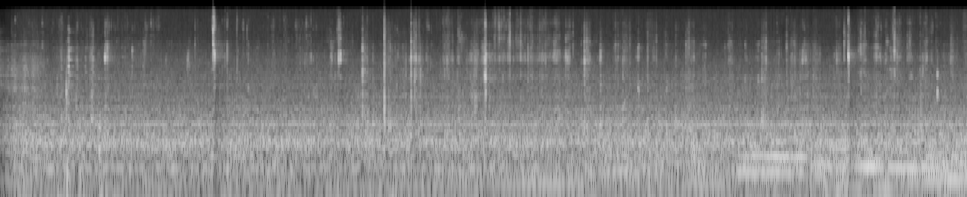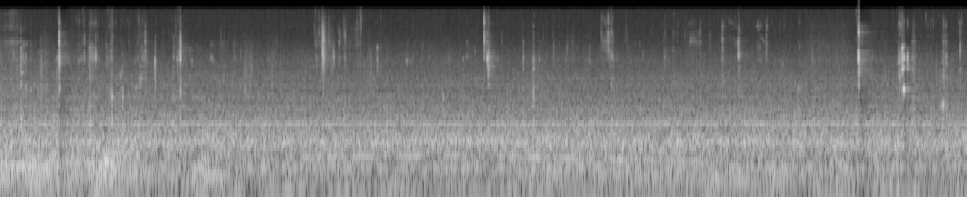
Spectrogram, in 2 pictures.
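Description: Close-miked chewing and mouth sounds of someone eating tiger prawns with rice by hand, with scattered sharp clicks and smacks. A steady low hum runs underneath.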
